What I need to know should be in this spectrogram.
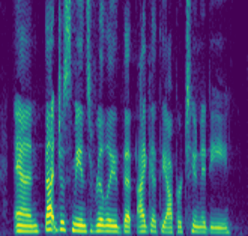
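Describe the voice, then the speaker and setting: In a very clean recording with a silent background, a woman speaks in a normal speaking voice, fairly low in pitch, with fairly even intonation. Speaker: church committee chair. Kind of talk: public report to congregation. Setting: stage with audience, microphone.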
